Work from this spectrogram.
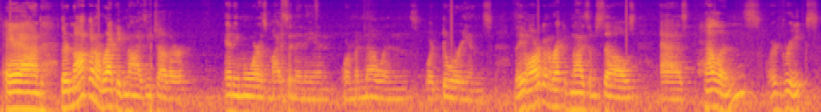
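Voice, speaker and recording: A man giving an unhurried history lecture as a teacher, checking in with "right?" as he goes. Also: lowish voice, a little mellow, reverberant, slight background noise, poor audio. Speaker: social studies teacher.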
